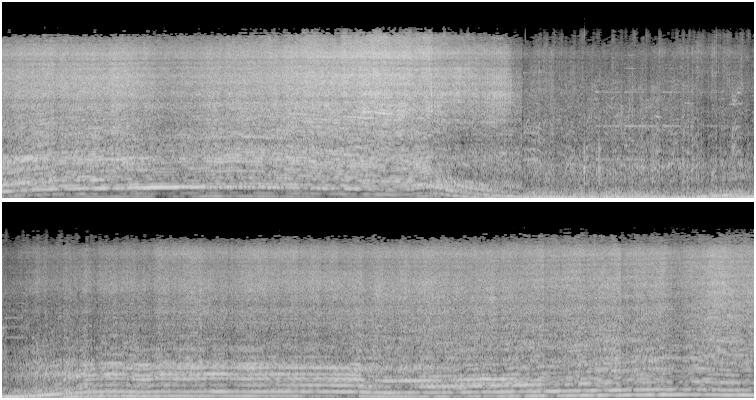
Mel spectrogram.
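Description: Modified gasoline pickup-truck engines at full throttle pulling a weight sled. The first engine holds high revs, then drops to a low idle about nine seconds in. Around sixteen seconds a second engine revs up and holds high revs under load for the rest of the pull.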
